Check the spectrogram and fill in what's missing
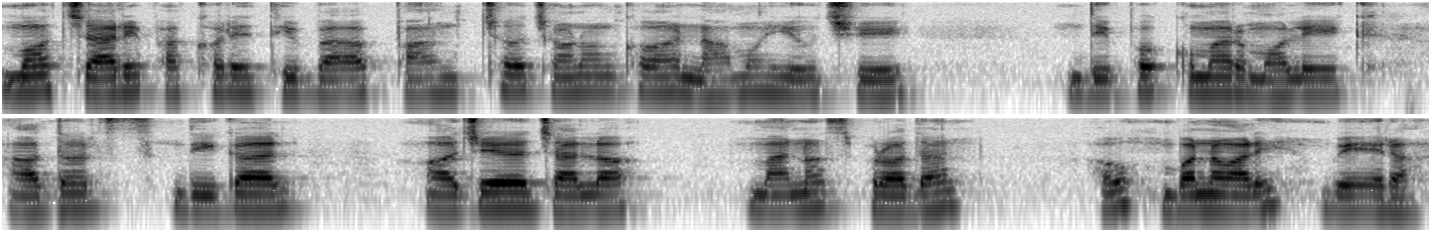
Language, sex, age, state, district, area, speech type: Odia, male, 18-30, Odisha, Kandhamal, rural, spontaneous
